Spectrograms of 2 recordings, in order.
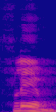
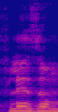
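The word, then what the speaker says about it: phlegm: জি এর কোনো উচ্চারণ হবে না। অনেকে ফ্লেজম বলো না যেন আবার, হ্যাঁ।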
